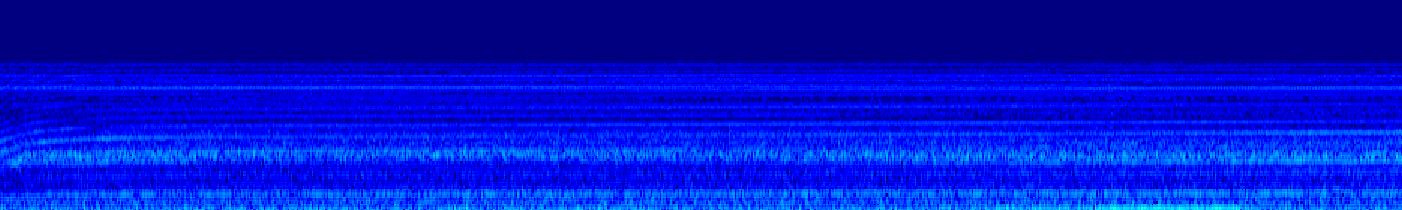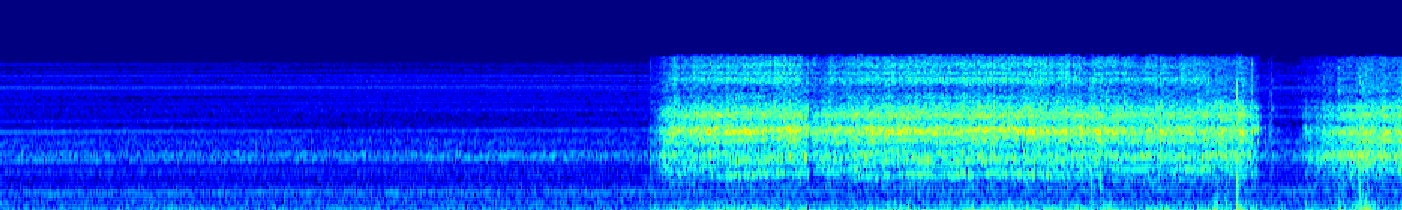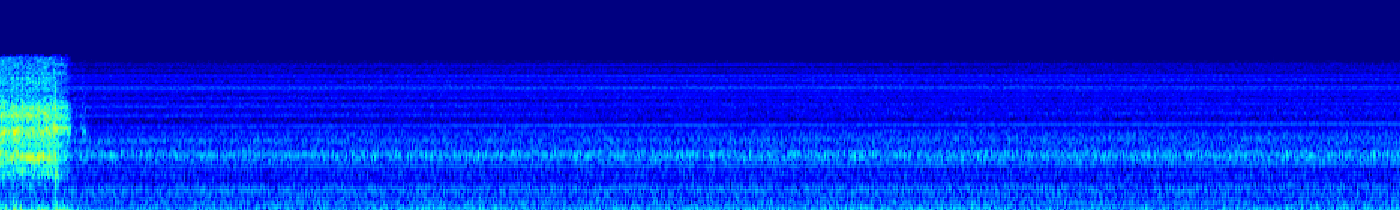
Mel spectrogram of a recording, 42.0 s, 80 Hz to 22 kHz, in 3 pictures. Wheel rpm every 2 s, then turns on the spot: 0, 0, 0, 0, 0, 0, 0, 0, 0, 0, 40, 60, 60, 30, 20, 0, 0, 0, 0, 0, 0.
none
